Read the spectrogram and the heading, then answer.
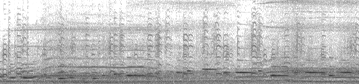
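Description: canada geese honking

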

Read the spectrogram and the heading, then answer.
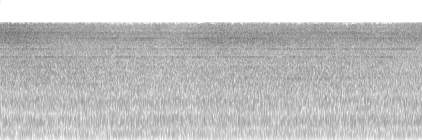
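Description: airplane engine running

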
